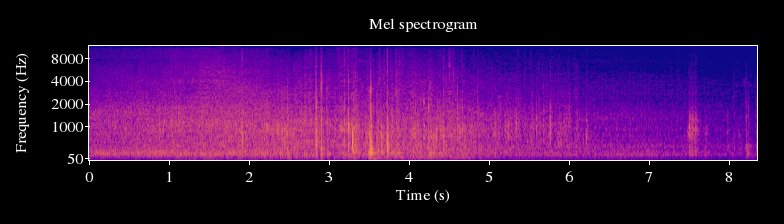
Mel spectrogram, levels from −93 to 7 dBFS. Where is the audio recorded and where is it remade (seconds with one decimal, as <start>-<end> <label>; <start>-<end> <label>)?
0.0-1.0 recorded; 1.0-1.7 remade; 1.7-2.6 recorded; 2.6-3.3 remade; 3.3-8.4 recorded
